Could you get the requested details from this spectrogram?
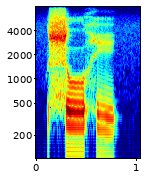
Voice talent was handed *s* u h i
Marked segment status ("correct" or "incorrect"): correct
